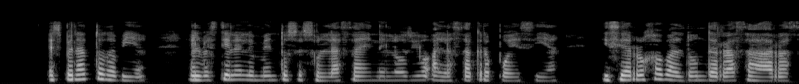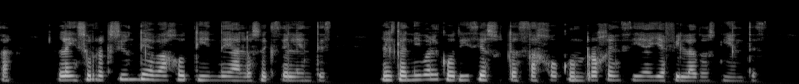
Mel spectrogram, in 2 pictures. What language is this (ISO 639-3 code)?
spa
